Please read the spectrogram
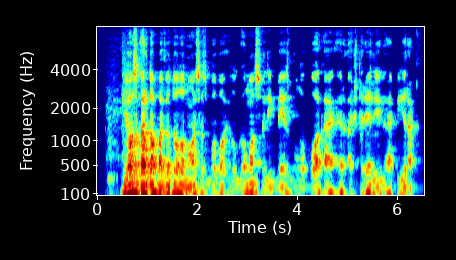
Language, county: Lithuanian, Tauragė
